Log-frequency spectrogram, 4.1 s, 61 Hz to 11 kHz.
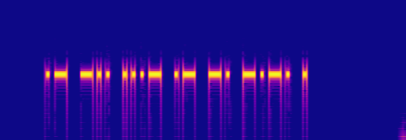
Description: Morse code, heard as a keyed tone, about 28 wpm, 700 Hz. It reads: ADVANCE
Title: Sentences from Top 1400 Words - New Word Drill - 28wpm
